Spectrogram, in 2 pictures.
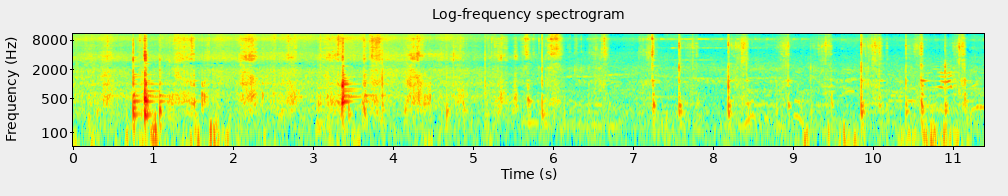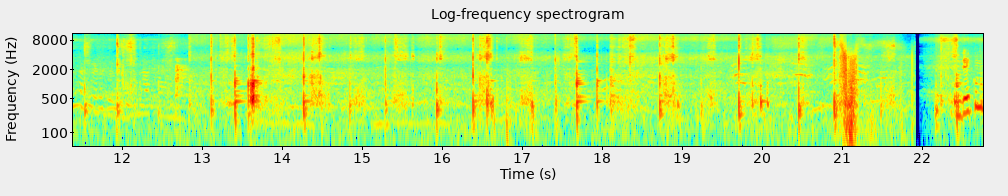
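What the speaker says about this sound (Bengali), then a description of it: "দিয়ে এবার আমি অনবরত নাড়তে থাকবো।" Amla digestive paste being stirred continuously in a pan, with sticky scraping and clicking of the spoon, soft sizzling and a voice talking over it at times.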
